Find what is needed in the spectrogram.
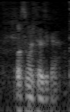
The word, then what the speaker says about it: Osamu Tezuka: Omar Tozaku, I believe is his name. – Osamu Tezuka.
